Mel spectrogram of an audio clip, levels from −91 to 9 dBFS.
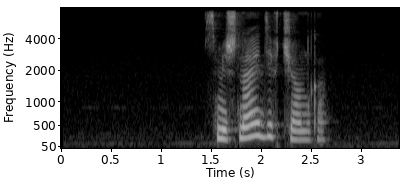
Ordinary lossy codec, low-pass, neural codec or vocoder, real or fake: none; 7.2 kHz; none; real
